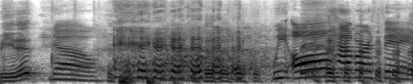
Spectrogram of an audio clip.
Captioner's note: audience laughing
